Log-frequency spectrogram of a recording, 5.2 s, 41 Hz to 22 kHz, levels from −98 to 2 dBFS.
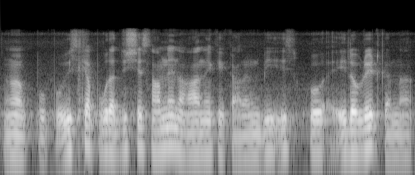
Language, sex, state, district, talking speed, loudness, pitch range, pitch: Hindi, male, Himachal Pradesh, Shimla, 140 wpm, -18 LUFS, 90-100 Hz, 95 Hz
